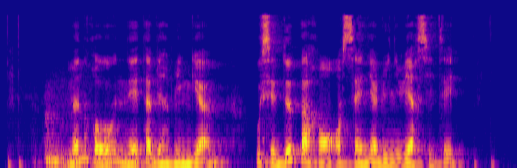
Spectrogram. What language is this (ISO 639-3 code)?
fra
